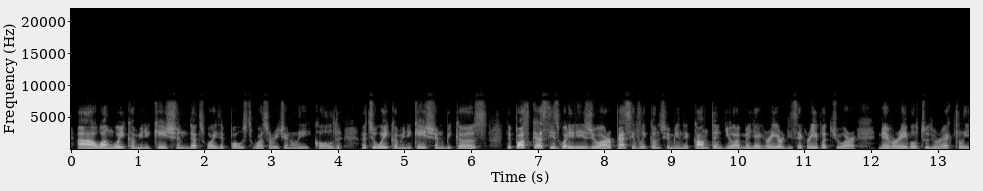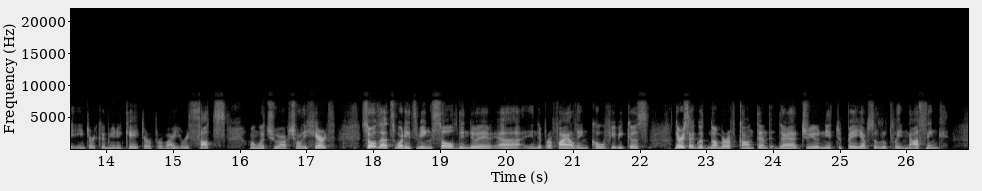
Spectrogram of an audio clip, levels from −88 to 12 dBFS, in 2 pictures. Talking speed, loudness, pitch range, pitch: 170 wpm, -24 LUFS, 130-150 Hz, 135 Hz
